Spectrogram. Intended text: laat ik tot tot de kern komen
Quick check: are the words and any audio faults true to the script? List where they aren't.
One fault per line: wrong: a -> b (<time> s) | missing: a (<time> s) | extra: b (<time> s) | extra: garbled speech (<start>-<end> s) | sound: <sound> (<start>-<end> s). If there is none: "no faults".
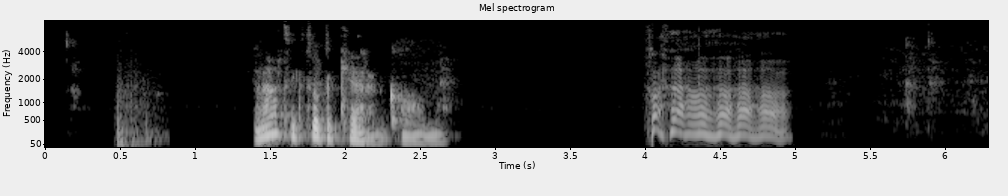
sound: thud (0.5-0.8 s)
missing: tot (1.9 s)
sound: laugh (4.0-5.0 s)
